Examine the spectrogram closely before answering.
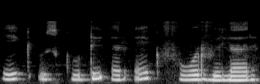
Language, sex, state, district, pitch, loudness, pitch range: Hindi, female, Jharkhand, Garhwa, 220 Hz, -15 LUFS, 210-240 Hz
